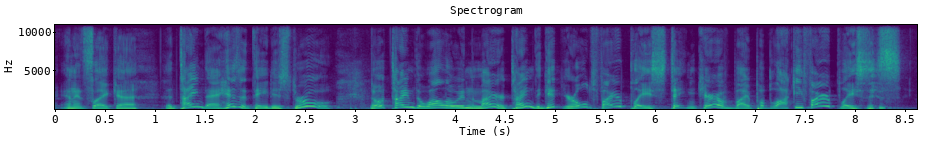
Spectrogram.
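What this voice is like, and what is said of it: Put-on radio commercial accent. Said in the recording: “That accent... You really sold it.”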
